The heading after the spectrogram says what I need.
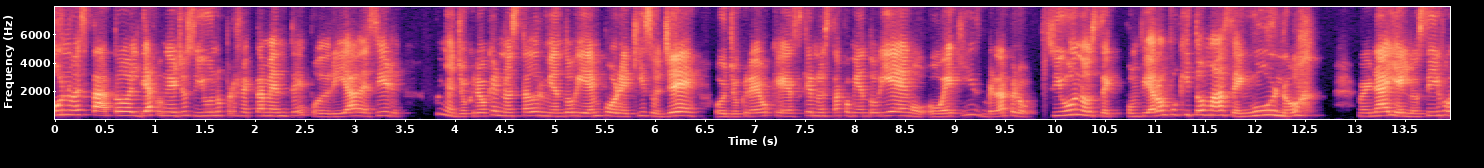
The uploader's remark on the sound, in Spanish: nos pusimos a conversar vía Zoom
